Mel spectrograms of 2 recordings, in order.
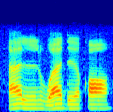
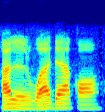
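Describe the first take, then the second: First: The d is bounced lightly with no vowel after it. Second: The d is followed by a full a vowel. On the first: The speaker calls it right. "huruf dal dia sukun dan qalqalah" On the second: The speaker calls it wrong. "menjadi dal fathah"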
